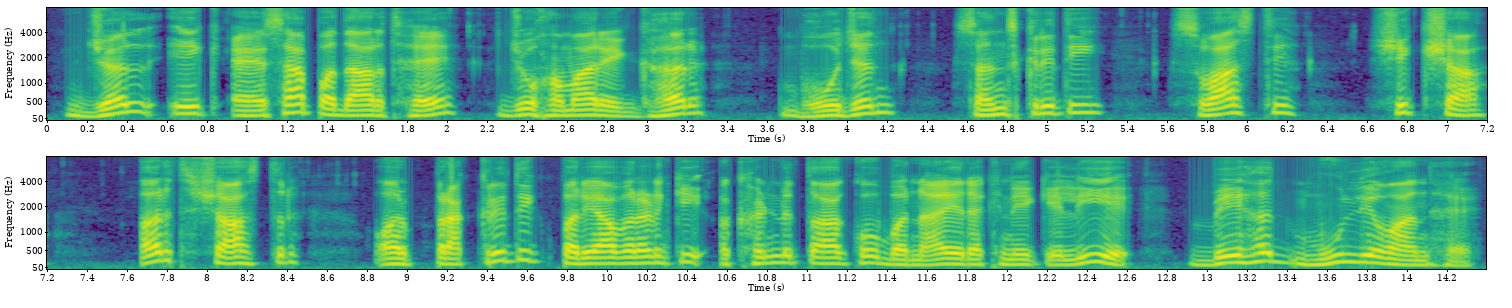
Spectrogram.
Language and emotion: Hindi, neutral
